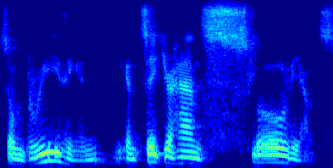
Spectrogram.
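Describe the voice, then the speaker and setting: Speaking with a non-native accent, a man uses a calm tone, a fairly slow pace and a fairly low pitch. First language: not English. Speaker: yoga teacher. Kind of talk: guided yoga class. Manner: calm, instructive.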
